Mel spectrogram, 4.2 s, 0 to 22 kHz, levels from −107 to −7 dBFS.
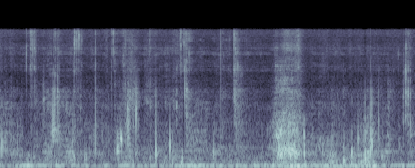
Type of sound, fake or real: fake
